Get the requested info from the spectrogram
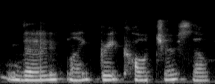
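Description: A woman's voice: medium pitch, fairly even intonation, slow, dark tone, slightly rough, muffled recording. Chatty young woman from Virginia. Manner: chatty, many fillers. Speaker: student guest. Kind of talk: casual chat.

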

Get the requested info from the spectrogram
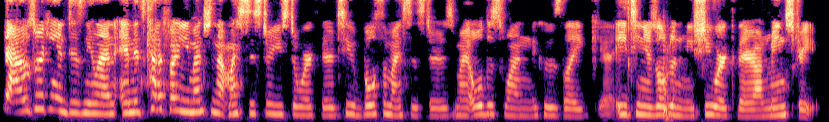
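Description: A woman's voice: mid-range voice, steady tone, quick pace, hardly any pauses, no echo. Dry-sounding young woman musician. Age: 20s. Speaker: musician, podcast guest. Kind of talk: casual interview chat.

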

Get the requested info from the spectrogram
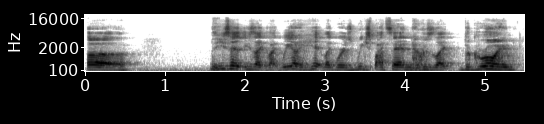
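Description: A man with a fairly high voice talks in a roomy, echoey space. He chats casually and animatedly as a podcast co-host, full of slang and swearing, often addressing his friend as "bro.". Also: moderate pace. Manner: slangy, profane, peppers talk with "bro". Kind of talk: casual, animated movie recap chat.

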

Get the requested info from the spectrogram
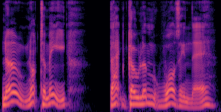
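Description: A man voicing a sharp, dry-witted female watch officer with a matter-of-fact manner in an audiobook. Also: mid-range voice, lively intonation, slow pace, no echo, voice pushed up. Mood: dry, curious.

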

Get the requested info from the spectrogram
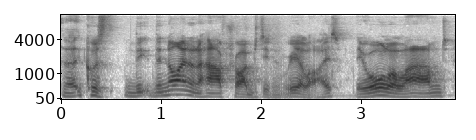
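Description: Man, pastor, animated intonation, earnest and conversational, scripture reading and commentary, repeats for emphasis. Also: mid-range voice, normal speed, vocal fry, breathy edge. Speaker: pastor and podcast host.

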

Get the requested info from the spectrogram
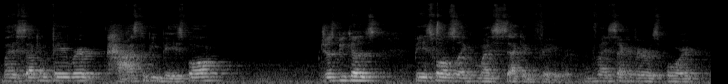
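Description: Hoarse young man in an echoey room. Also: fairly high pitch, steady tone, fairly quick, darkish tone. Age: young adult. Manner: eager, rambling, filler-heavy. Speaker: college public address announcer. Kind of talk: casual interview answers. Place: room on a college campus. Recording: very echoey room, faint background hum.

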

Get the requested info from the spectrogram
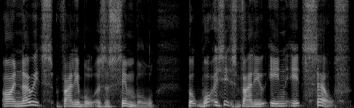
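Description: A man's voice: on the high side, big pitch swings, normal speed, fairly bright tone, no room sound, studio quality, voice pushed up. A man voicing a weary, sceptical policeman in an audiobook, blunt and wry as he questions. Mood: questioning, patient. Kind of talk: audiobook character acting.

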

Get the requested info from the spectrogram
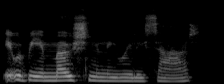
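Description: A woman, chatting casually and in a relaxed way as a podcast co-host. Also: fairly low pitch, fast talker. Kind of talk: relaxed casual chat about a radio drama.

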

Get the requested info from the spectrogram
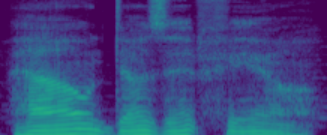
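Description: Man playing slow, taunting, gleeful serial killer. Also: sits low, dry recording, faint music behind, heavily acted. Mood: cold menace. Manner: drawling, mockingly polite, taunting. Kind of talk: audio drama acting.

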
